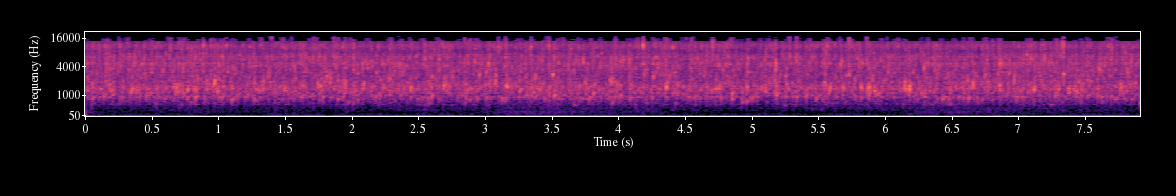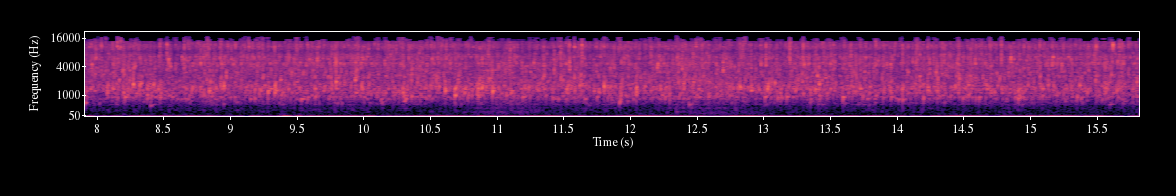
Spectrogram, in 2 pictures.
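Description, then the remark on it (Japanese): Gentle water trickles and burbles steadily for the whole stretch in a shrine room filled with water like a pond, a soft continuous hiss with faint bubbling, no voices and no change in level throughout. “このささやかな水の音を聞きながら、わらわの足の感触をしばし堪能するとよい。”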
